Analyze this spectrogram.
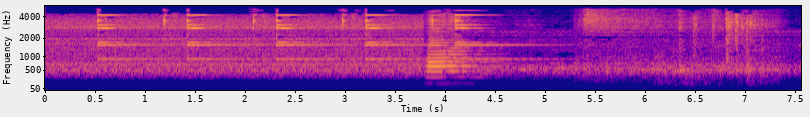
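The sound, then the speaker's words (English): A train arriving on track 1 from Tacoma at the Kent stop: a steady high tonal whine runs through regular clicking, with a louder thump near the middle and a rougher, noisier stretch afterward. “Now arriving from Tacoma on track 1, the Milwaukee Ski Bowl.”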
